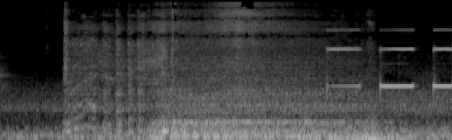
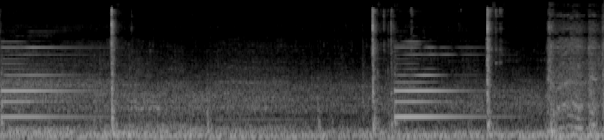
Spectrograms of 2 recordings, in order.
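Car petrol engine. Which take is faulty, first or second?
first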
